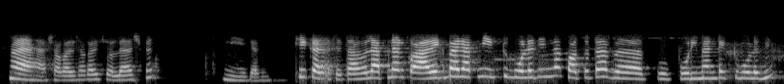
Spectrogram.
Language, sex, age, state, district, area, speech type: Bengali, female, 45-60, West Bengal, Bankura, urban, conversation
